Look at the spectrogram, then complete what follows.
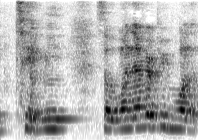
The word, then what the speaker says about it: Temi: It's Temi.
